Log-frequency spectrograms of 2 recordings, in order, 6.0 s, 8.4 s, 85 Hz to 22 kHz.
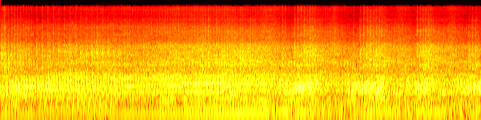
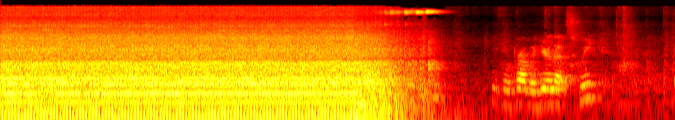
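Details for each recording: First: Kubota W50 heavy commercial-grade mower, found free and fixed with new starter dogs, started on choke: the small single-cylinder runs steadily with no misfire or surging, running really well, though it sometimes smokes briefly on start. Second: New, very light walk-behind lawnmower, run only three times: engine chugs evenly, then cuts out, and a brief thin high squeak sounds as the blade spins down; owner suspects the brake, since it happens only at shutoff.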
